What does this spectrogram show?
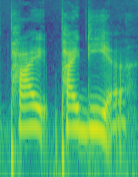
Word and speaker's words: paideia: So, it's paideia, is how it's pronounced, and is an ancient Greek term for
